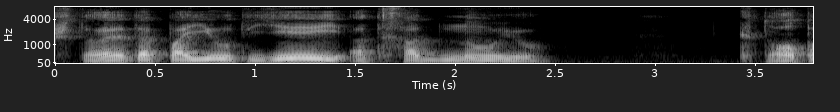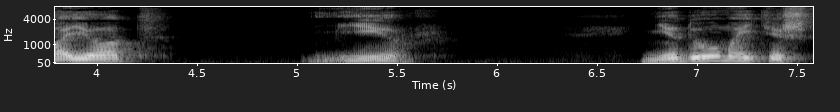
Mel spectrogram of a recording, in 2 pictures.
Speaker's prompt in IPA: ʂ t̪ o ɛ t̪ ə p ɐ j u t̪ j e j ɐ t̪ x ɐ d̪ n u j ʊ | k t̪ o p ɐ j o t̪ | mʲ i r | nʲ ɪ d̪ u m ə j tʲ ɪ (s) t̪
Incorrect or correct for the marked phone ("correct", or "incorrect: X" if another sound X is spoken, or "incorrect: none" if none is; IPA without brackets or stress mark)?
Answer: incorrect: ʂ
